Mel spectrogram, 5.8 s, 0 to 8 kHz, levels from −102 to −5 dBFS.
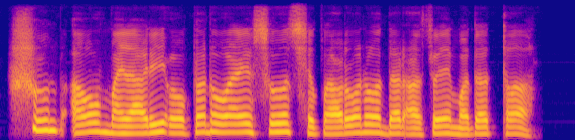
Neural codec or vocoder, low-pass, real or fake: codec, 16 kHz, 1 kbps, FunCodec, trained on Chinese and English, 50 frames a second; 7.2 kHz; fake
